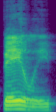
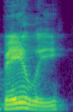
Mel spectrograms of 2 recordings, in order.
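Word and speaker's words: Baly: I believe his last name is pronounced Bailey, but it's B-A-L-Y. Mm-hmm. Javon Bailey.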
